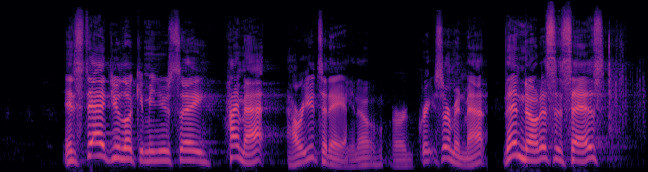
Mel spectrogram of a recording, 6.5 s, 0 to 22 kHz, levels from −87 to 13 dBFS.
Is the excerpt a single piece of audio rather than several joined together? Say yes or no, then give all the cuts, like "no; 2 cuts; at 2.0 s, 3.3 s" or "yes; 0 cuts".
no; 2 cuts; at 3.5 s, 4.9 s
